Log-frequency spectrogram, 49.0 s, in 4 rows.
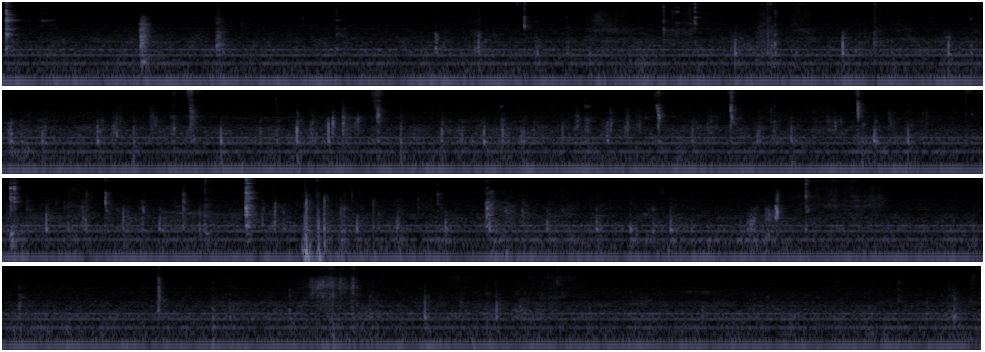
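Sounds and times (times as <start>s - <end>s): chewing with wet mouth clicks: 5.9s - 6.7s, 13.4s - 27.2s.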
